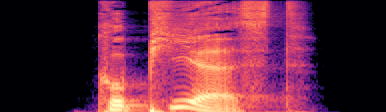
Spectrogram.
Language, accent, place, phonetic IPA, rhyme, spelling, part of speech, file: German, Germany, Berlin, [koˈpiːɐ̯st], -iːɐ̯st, kopierst, verb, De-kopierst.ogg
- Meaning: second-person singular present of kopieren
